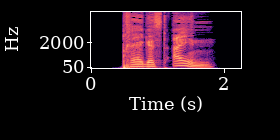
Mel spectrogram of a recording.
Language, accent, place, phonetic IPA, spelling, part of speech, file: German, Germany, Berlin, [ˌpʁɛːɡəst ˈaɪ̯n], prägest ein, verb, De-prägest ein.ogg
- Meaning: second-person singular subjunctive I of einprägen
